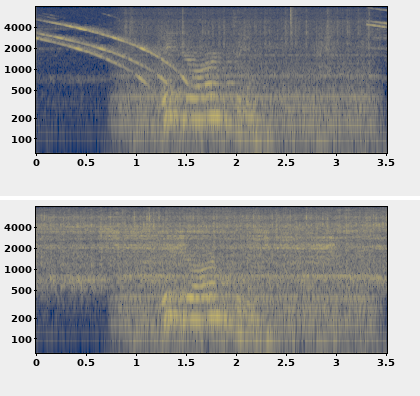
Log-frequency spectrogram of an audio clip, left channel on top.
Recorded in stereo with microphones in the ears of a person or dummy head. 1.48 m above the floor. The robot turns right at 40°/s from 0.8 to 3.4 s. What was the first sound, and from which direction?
A man speaking, 170° left.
